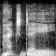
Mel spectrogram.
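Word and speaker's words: Pax Dei: properties and died only one year later 165 Pax de that's how it's pronounced the developers said so is is a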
